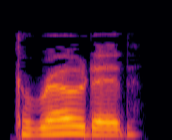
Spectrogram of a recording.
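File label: "corroded", British English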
